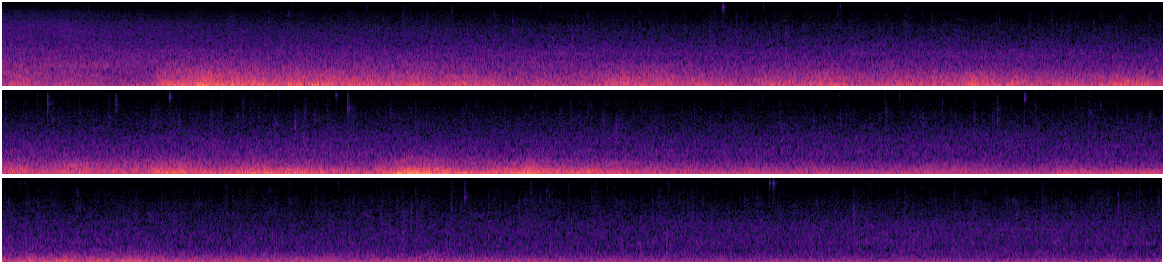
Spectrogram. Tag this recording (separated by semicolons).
Lightening; Storm; Rain; Thunder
